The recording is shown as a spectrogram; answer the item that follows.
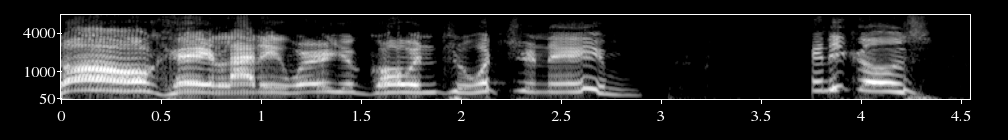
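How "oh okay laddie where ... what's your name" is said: put-on Irish accent, higher and louder. Retelling a comedy skit, voicing a turn-of-the-century Irish immigrant: Irish immigrant voice. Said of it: "with this other Irish immigrant".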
